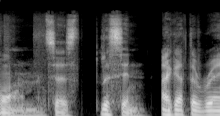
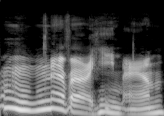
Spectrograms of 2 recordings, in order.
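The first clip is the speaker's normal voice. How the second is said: put-on cartoon villain voice, higher pitched; 12 semitones higher than usual. Retelling a movie scene, quoting Skeletor: Skeletor voice. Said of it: "And Skeletor's like".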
